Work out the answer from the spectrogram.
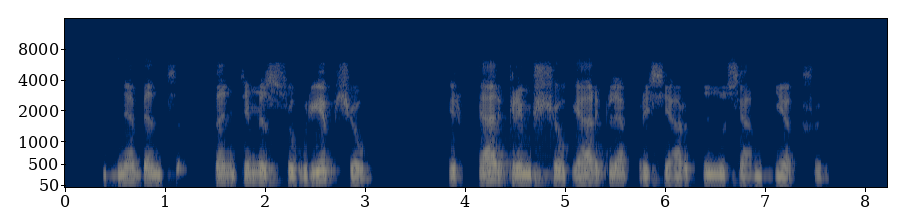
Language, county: Lithuanian, Utena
